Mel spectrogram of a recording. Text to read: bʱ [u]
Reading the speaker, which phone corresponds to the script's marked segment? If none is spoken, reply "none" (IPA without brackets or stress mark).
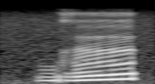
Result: ɯ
